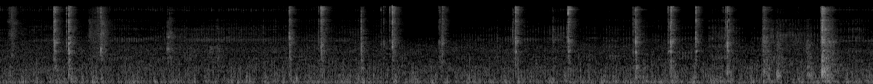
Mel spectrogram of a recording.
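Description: Two metal-wheeled Beyblade tops, Galeon and Galux, spinning in a plastic stadium and clashing: irregular sharp metallic clicks, two or three a second, over a faint steady whir of their spinning.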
